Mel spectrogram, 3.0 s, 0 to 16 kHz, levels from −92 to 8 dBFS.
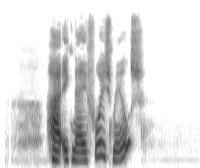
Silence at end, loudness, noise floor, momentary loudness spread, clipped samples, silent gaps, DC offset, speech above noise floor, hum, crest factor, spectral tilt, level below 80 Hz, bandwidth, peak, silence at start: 0.9 s; -21 LUFS; -79 dBFS; 11 LU; under 0.1%; none; under 0.1%; 59 dB; none; 22 dB; -4.5 dB/octave; -78 dBFS; 11.5 kHz; -2 dBFS; 0.7 s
